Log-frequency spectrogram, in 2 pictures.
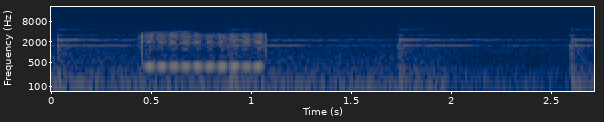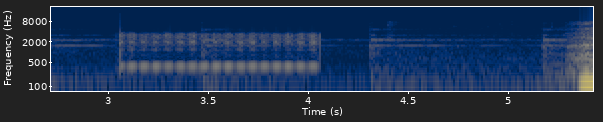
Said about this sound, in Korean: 1층 계단을 막 다 내려갔을 쯤 또다시 울리는 전화벨.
